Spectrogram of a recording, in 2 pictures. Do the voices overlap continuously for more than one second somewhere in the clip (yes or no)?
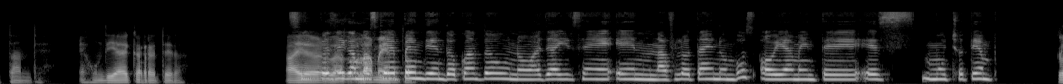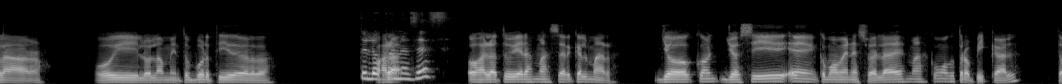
yes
